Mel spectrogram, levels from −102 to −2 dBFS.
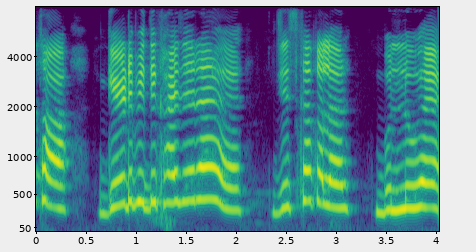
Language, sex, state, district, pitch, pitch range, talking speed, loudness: Hindi, female, Jharkhand, Palamu, 320 Hz, 300-385 Hz, 150 wpm, -12 LUFS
